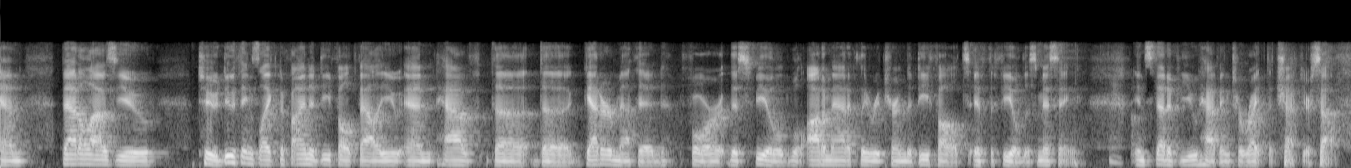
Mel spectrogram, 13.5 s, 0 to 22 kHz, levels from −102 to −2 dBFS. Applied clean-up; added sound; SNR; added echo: none; none; none; none.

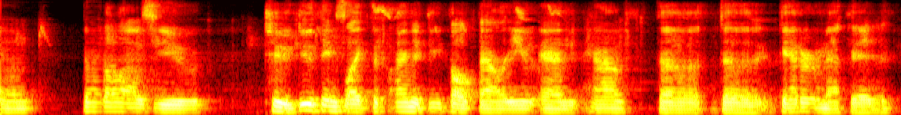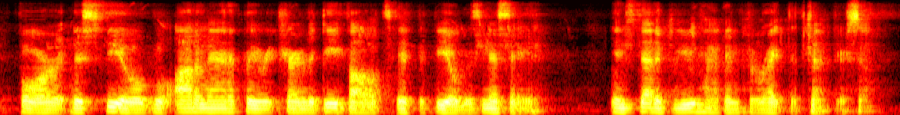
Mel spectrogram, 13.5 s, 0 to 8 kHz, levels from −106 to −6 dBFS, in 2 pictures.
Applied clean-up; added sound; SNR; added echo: neural mask model DeepFilterNet 3.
